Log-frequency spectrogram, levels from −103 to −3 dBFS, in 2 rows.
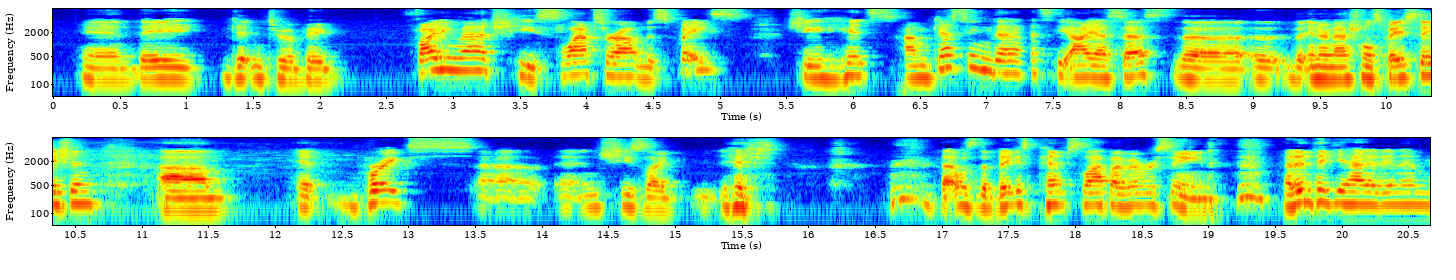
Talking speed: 145 wpm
